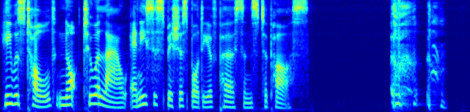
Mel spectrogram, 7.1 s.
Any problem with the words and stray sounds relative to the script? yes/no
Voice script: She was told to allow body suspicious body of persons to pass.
yes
